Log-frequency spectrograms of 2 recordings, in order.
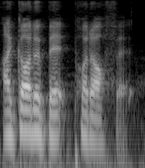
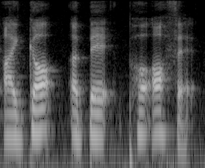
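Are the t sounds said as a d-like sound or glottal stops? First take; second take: d sound; glottal stop. First: The t sounds are soft d-like taps. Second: The t sounds are cut off as glottal stops. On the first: "More of a D sound for me" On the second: "This one is using that glottal stop"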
